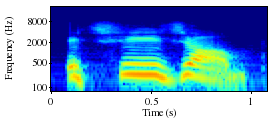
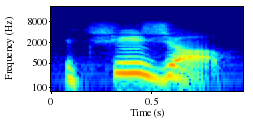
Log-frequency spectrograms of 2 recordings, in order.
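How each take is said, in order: First: The z and sh merge into one zh sound. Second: The same.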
